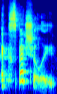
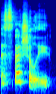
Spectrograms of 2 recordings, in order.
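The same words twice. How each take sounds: First: It starts with an added 'x' sound. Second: It starts with a plain 'esp' sound. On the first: "They'll say especially. where did the X come from in that word?" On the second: "Not especially"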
